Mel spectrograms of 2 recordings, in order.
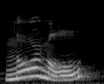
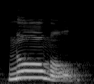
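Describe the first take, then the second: First: It is said with an American R sound. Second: It is said British, without the R sound. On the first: The speaker calls it wrong. "I'm not saying normal, right? That would be American" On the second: The speaker calls it right. "I'm saying normal"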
